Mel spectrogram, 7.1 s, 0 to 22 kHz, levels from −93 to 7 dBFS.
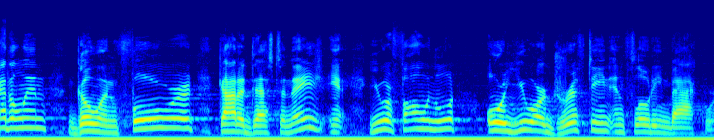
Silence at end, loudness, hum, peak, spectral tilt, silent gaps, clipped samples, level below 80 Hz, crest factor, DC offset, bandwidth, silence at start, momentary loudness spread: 0 s; -37 LUFS; none; -16 dBFS; -6 dB/octave; none; under 0.1%; -74 dBFS; 22 dB; 0.7%; 12.5 kHz; 0 s; 12 LU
